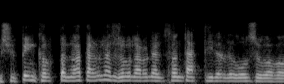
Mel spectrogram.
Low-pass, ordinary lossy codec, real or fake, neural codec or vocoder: 7.2 kHz; Opus, 16 kbps; fake; codec, 16 kHz in and 24 kHz out, 0.4 kbps, LongCat-Audio-Codec, fine tuned four codebook decoder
